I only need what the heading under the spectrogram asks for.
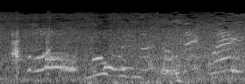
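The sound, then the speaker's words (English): Big, very cold ocean waves crash and rush in a steady, loud roar of churning water at Missaquanicut, with excited voices calling out over the surf as people wade in. “Big waves are coming and taking my granddaughter away.”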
